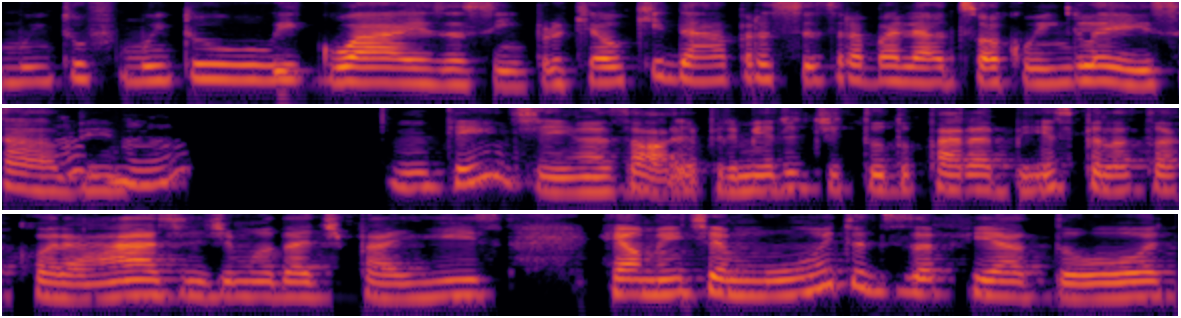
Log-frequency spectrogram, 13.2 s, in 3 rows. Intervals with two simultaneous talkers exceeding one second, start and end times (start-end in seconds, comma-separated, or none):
none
